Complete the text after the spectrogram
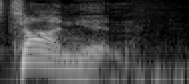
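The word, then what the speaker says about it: Tonyan: His name is Tanyan. Robert Tanyan. – Robert Tanyan. Say it like Robert Loggia.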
